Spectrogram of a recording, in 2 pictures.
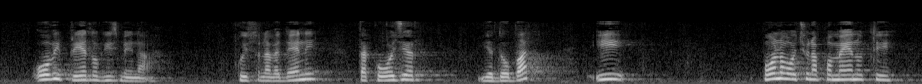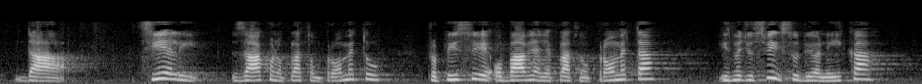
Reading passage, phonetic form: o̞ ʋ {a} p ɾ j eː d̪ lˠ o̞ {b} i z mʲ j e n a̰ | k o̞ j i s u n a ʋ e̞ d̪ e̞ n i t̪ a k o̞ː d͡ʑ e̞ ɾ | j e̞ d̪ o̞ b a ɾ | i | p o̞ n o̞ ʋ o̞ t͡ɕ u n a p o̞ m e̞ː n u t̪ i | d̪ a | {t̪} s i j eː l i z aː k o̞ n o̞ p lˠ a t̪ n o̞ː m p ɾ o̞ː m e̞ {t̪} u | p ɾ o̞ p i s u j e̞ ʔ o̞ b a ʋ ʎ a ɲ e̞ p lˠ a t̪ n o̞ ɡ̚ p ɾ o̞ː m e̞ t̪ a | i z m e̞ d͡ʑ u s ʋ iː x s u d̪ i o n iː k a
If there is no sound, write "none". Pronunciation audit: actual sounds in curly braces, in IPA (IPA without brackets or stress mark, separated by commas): i, ɡ, t̪, t̪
